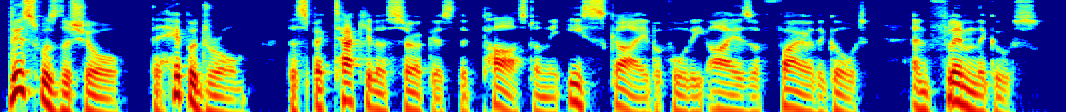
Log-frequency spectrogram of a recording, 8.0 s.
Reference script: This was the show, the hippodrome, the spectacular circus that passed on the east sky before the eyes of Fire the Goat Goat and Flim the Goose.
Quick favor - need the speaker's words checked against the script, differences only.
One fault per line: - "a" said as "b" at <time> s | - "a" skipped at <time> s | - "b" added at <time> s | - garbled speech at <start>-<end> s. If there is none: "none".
- "Goat" skipped at 6.5 s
